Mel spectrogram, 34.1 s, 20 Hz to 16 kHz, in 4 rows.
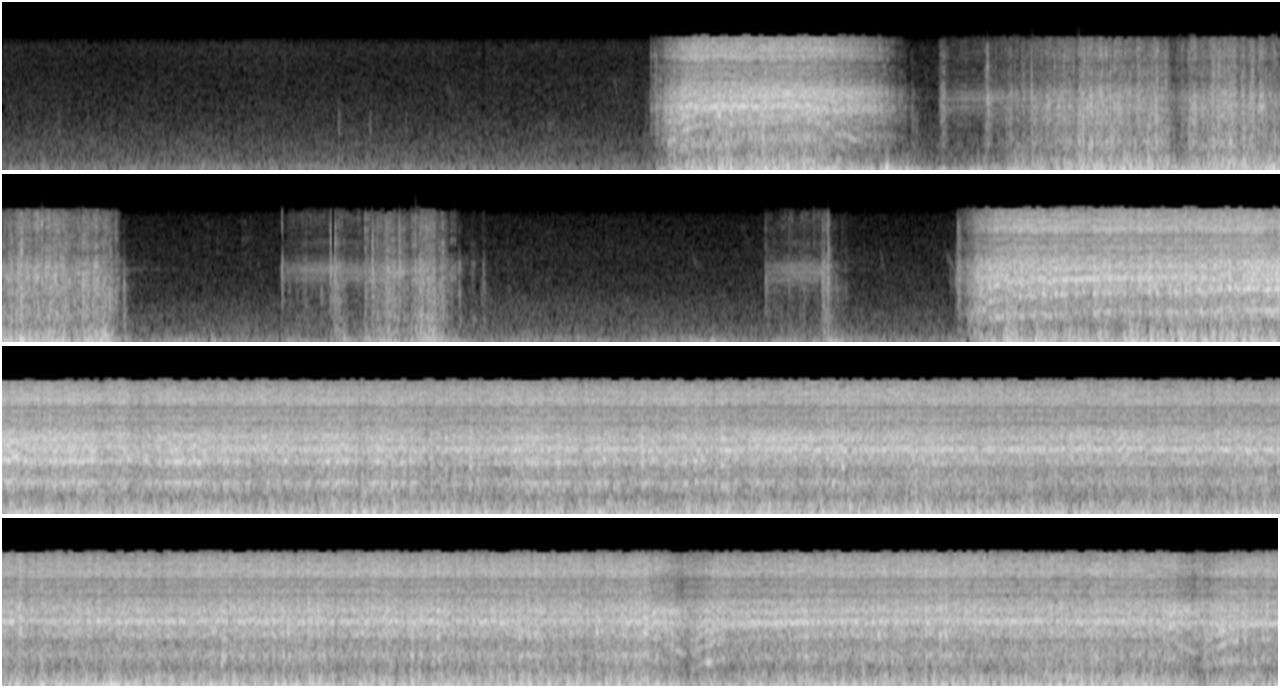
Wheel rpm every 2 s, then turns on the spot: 0, 0, 60, 20, 20, 10, 0, 40, 160, 160, 160, 160, 160, 160, 150, 140, 140.
6-10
